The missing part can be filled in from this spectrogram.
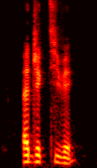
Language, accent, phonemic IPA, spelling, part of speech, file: French, France, /a.dʒɛk.ti.ve/, adjectiver, verb, LL-Q150 (fra)-adjectiver.wav
- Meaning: to adjectivize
